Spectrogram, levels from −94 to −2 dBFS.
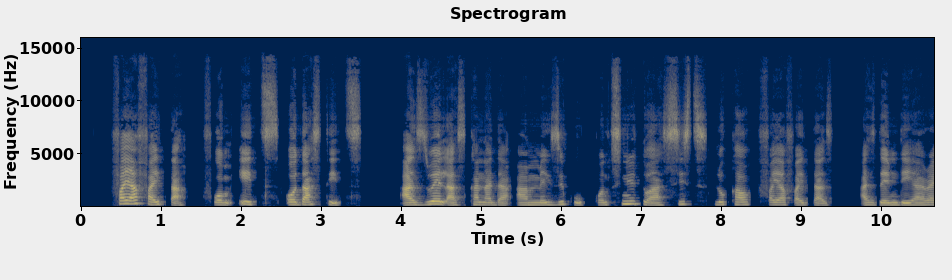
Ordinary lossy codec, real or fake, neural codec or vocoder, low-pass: MP3, 96 kbps; real; none; 14.4 kHz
